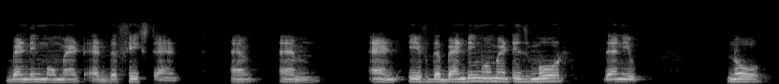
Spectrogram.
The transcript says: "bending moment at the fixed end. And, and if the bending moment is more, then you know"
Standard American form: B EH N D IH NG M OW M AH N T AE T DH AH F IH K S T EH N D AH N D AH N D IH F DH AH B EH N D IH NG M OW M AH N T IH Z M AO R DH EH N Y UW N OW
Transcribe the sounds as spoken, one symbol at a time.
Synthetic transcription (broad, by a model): B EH N D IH NG M OW M AH N T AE T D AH F IH K S T EH N D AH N AH N D IH F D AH B EH N D IH NG M OW M AH N T IH Z M AO R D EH N Y UW N OW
